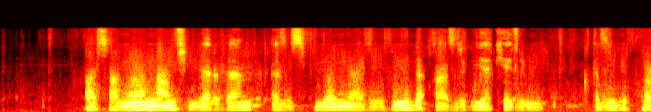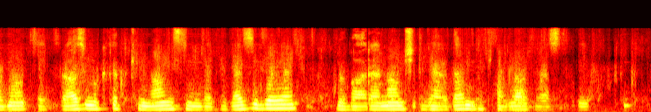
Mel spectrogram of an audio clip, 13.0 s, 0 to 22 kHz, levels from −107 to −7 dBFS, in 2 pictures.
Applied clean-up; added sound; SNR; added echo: neural separator model SepFormer DNS4.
